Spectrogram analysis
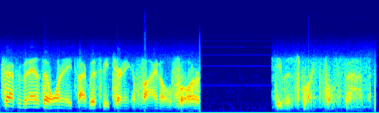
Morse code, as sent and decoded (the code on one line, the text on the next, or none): none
